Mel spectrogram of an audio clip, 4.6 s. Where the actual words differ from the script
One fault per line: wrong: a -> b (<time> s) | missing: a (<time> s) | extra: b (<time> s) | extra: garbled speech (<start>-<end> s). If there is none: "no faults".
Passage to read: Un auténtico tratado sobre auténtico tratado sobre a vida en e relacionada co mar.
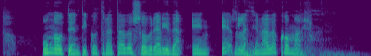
missing: auténtico tratado sobre (1.9 s)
